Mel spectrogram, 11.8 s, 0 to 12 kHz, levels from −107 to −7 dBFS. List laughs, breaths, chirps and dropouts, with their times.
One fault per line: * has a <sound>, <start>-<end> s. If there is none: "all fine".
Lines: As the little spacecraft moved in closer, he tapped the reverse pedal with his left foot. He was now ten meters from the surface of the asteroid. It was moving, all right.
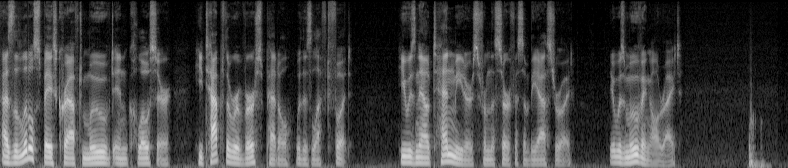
* has a thud, 11.2-11.6 s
